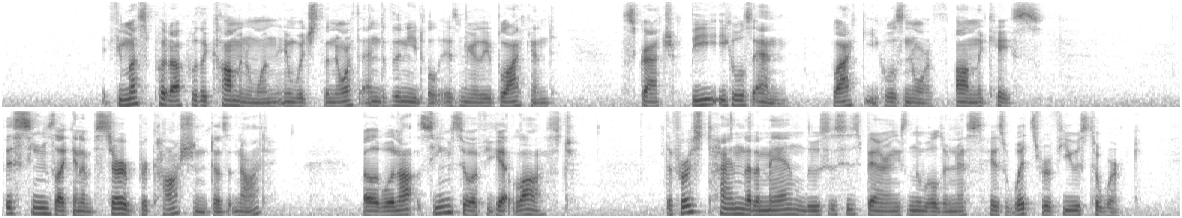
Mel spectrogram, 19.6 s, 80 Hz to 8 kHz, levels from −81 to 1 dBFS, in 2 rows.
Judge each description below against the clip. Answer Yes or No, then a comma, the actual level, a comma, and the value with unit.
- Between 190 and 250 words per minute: Yes, average, 200 wpm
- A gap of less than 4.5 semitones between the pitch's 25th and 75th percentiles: Yes, average, 3.4 semitones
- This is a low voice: Yes, low, 120 Hz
